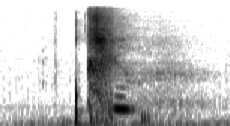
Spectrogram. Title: Powerful Sneezes!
